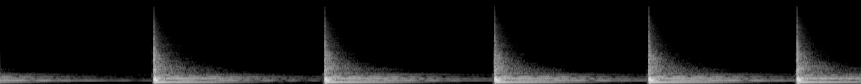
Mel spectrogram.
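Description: A 12-inch tom, lifted so both heads ring freely, struck in the center with a drumstick five times at a steady pace of about one hit every second and a half. Each hit rings out with a low fundamental, read by the tuners as about 108 Hz, and a few higher overtones over it, fading before the next stroke.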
